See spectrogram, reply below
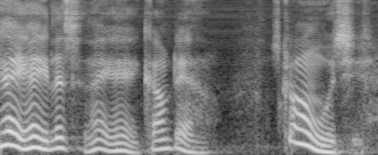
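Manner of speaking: easy, soothing, placating, calming voice. Speaker acts out answering someone screaming at you, acting out calming someone down. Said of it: "you be like".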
